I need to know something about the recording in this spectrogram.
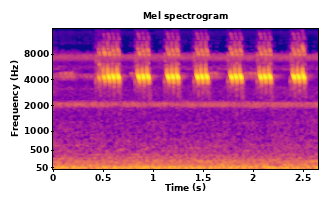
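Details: Nighttime crickets recorded binaurally, giving bright pulsed chirps in quick, even succession, roughly three per second, each chirp a short cluster of clicks, with a constant thin high tone running underneath and soft low background noise.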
